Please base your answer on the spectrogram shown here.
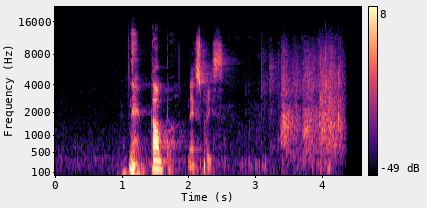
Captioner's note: audience Applaud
